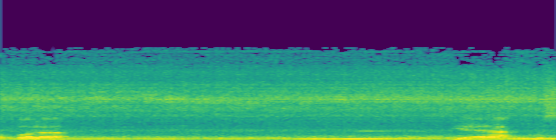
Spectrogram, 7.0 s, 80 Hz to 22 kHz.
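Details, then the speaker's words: BMW E31 840Ci EV conversion, first bench run of drivetrain: steady whining gearbox pump that wavers and surges, sucking air after priming because the torque converter fluid was drained during disassembly; low fluid. "air darn it whoa okay something's happening um when i had the system apart i made the mistake of draining the fluid out of the torque converter"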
